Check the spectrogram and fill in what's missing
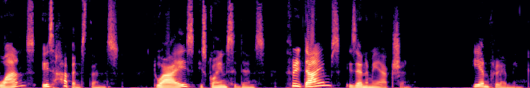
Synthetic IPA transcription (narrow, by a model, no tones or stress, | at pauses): wãnsizhapẽnst̪ɐ̃nst̪uajziz̥koĩnsid̪ẽns | θɾit̪ajmz̥izenemia̰kʃõ̰n | iɐ̃nflemĩŋɡ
